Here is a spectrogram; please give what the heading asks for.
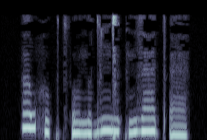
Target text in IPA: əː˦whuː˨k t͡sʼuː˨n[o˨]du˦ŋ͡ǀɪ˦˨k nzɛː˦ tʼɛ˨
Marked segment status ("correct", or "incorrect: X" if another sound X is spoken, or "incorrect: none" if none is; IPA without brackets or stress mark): incorrect: u˨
